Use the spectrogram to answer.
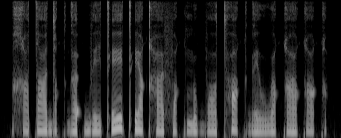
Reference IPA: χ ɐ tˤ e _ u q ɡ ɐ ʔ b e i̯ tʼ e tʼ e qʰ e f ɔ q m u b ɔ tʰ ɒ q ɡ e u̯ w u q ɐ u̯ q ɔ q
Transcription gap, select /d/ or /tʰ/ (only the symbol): d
